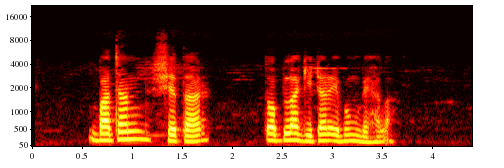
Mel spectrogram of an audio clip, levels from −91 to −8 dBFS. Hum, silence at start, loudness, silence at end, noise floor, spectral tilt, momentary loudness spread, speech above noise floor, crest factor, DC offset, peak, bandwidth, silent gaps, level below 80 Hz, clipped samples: none; 0.6 s; -22 LUFS; 0.8 s; -67 dBFS; -8 dB/octave; 12 LU; 46 dB; 20 dB; under 0.1%; -2 dBFS; 9 kHz; none; -62 dBFS; under 0.1%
